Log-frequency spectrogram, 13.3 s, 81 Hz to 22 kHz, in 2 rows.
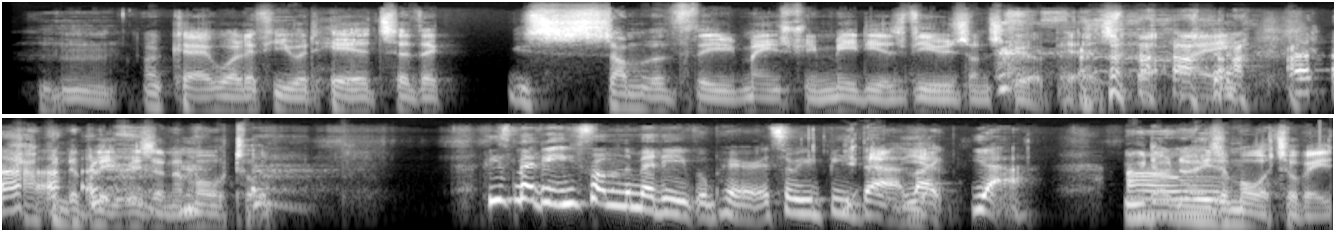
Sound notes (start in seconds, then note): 4.9 others laughing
